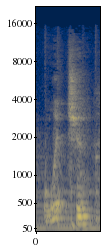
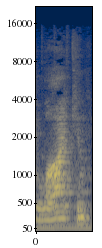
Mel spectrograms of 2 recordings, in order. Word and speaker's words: lichen: And I think they actually pronounce the morph over here in England as lichen, but in America I think they say lichen, so I don't know if I'm 100% on that.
